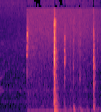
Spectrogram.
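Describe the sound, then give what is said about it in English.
Several crisp computer keyboard clicks tapped out in an irregular rhythm, fairly quiet, with short pauses between keystrokes and no voices. “Please tell me you're not typing that into your search engine.”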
